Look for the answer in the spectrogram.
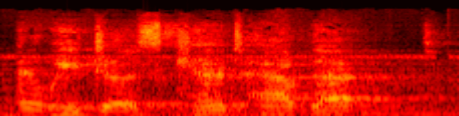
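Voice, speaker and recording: A streamer reading a visual novel aloud through a voice changer, voicing an eccentric narrator obsessed with the color red in a slow, dreamy way. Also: mid-range voice, steady tone, gravelly, pitched below the performer's own voice. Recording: roomy reverb with music behind.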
